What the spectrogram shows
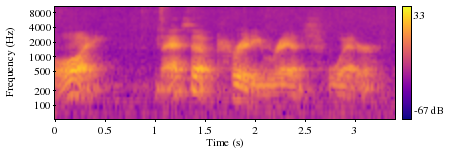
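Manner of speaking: mocking, sarcastic, put-on insincere praising inflection. Showing how inflection changes a compliment's meaning, sarcastic tone. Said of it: "my inflection said I don't like it at all".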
